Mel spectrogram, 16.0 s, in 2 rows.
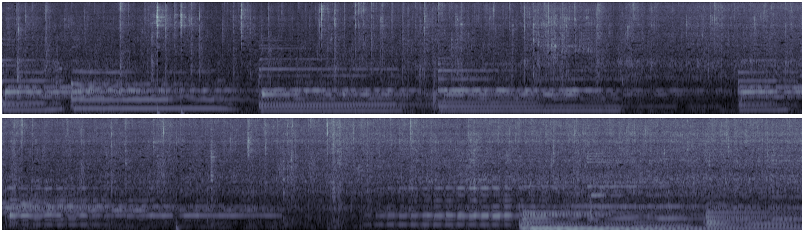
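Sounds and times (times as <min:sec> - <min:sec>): background music with heavy bass: 0:00.0 - 0:06.4, 0:12.3 - 0:16.0
chicken frying in oil: 0:00.0 - 0:16.0.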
